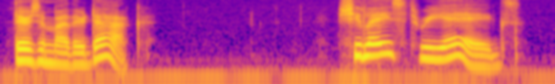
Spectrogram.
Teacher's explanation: Stress the second word of each phrase.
